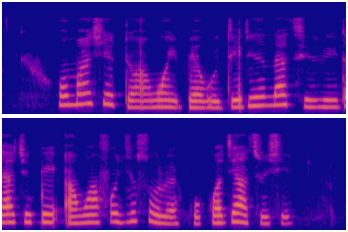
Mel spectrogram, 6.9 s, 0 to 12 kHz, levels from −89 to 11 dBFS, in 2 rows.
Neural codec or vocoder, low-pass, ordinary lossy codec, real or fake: codec, 16 kHz, 4 kbps, X-Codec, WavLM features, trained on Multilingual LibriSpeech; 7.2 kHz; none; fake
